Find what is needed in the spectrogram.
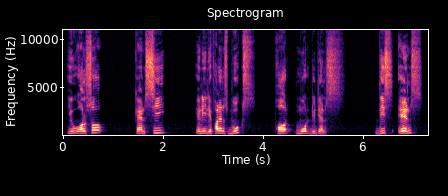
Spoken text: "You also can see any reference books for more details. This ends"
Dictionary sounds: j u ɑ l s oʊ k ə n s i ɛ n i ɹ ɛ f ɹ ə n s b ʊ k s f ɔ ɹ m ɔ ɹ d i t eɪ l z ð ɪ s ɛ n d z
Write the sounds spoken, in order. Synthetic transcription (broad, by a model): j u ɑ l s oʊ k ə n s i ɛ n i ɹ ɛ p ɹ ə n s b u k s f ɔ ɹ m ɔ ɹ d i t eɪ l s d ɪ s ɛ n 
